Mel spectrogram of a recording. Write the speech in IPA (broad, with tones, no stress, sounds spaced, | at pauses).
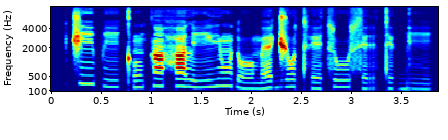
t͡ʃ iː˦ p iː˨ kʼ ũ˨ k ã˦ h a˦ l iː˨˦ j ũ˦ ɗ oː˨ m ɛ˦ d͡ʒ o˦ tʰ e˨ t͡s uː˦ s ɪ˨ r t ɪ˨ ɡ͡b i˨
